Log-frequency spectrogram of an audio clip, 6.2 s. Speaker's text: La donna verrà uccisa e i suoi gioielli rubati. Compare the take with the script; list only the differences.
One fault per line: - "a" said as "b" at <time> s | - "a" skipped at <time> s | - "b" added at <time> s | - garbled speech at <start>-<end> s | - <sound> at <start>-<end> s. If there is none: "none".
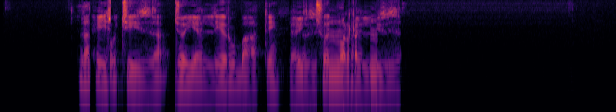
- "donna verrà uccisa" skipped at 0.9 s
- "suoi" said as "uccisa" at 1.1 s
- garbled speech at 2.9-4.0 s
